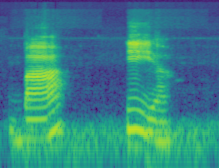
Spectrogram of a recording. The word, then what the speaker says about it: Bahia: Mas a gente fala esse H? Não. Bahia. Esquece o H.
